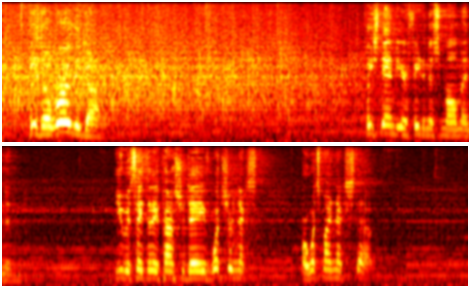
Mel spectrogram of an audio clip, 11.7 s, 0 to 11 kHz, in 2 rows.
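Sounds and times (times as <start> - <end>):
church congregation clapping hands in praise: 0.0 - 5.2
speech: 0.3 - 1.4, 4.5 - 6.2, 7.2 - 10.6.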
